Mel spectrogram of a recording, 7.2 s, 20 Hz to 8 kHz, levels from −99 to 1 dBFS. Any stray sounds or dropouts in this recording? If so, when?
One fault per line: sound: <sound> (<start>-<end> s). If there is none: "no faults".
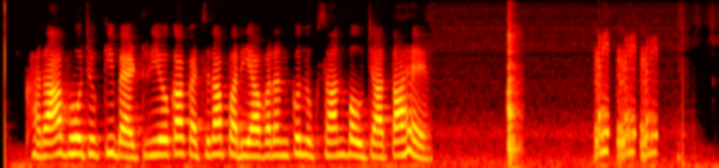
sound: thud (5.1-5.3 s)
sound: laugh (5.9-6.6 s)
